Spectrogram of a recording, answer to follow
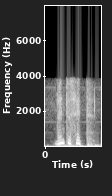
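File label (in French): "vingt sept", French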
